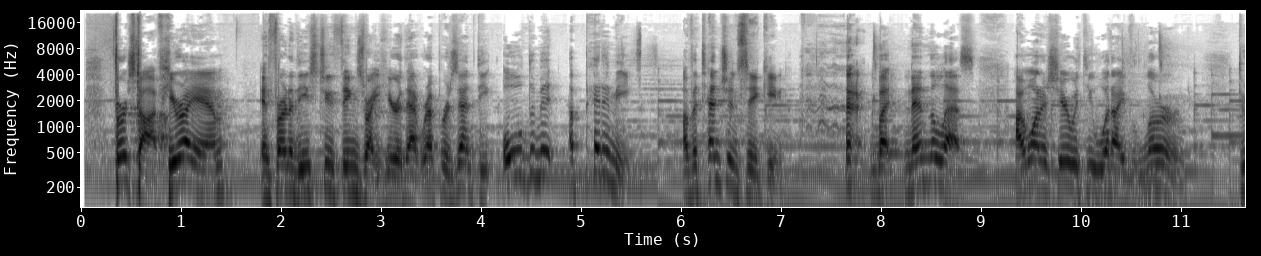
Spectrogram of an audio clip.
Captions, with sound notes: - First off, here I am in front of these two things right here that represent the ultimate epitome of attention seeking. (chuckles) But nonetheless, I want to share with you what I've learned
